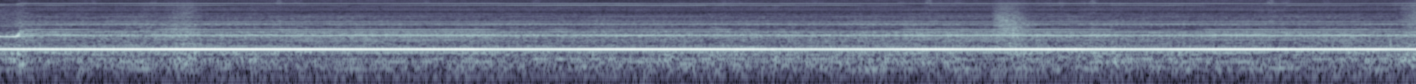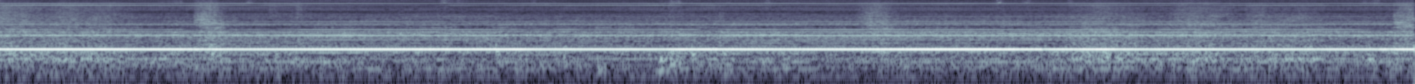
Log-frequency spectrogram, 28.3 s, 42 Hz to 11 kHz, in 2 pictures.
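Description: Hydraulic pump of an RC Komatsu PC360 excavator model running with a steady, even-pitched electric whine as the boom, arm and bucket are worked, with a few faint brief ticks.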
